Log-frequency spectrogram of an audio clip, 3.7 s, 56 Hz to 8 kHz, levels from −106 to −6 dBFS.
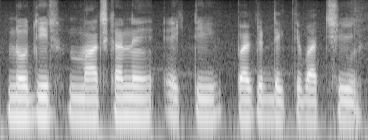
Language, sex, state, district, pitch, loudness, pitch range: Bengali, male, West Bengal, Cooch Behar, 125 Hz, -18 LUFS, 120-125 Hz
